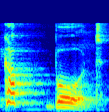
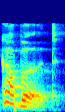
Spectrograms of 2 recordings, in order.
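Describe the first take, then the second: First: The P sound is pronounced in the middle. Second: The P sound is silent in the middle. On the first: The speaker calls it wrong. "We don't say cupboard" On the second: The speaker calls it right. "we say cupboard"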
